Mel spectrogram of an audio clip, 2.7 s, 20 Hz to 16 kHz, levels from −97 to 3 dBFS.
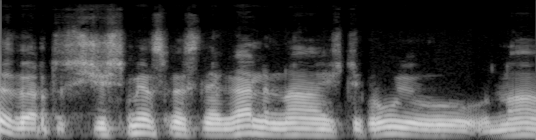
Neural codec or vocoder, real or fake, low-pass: none; real; 14.4 kHz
